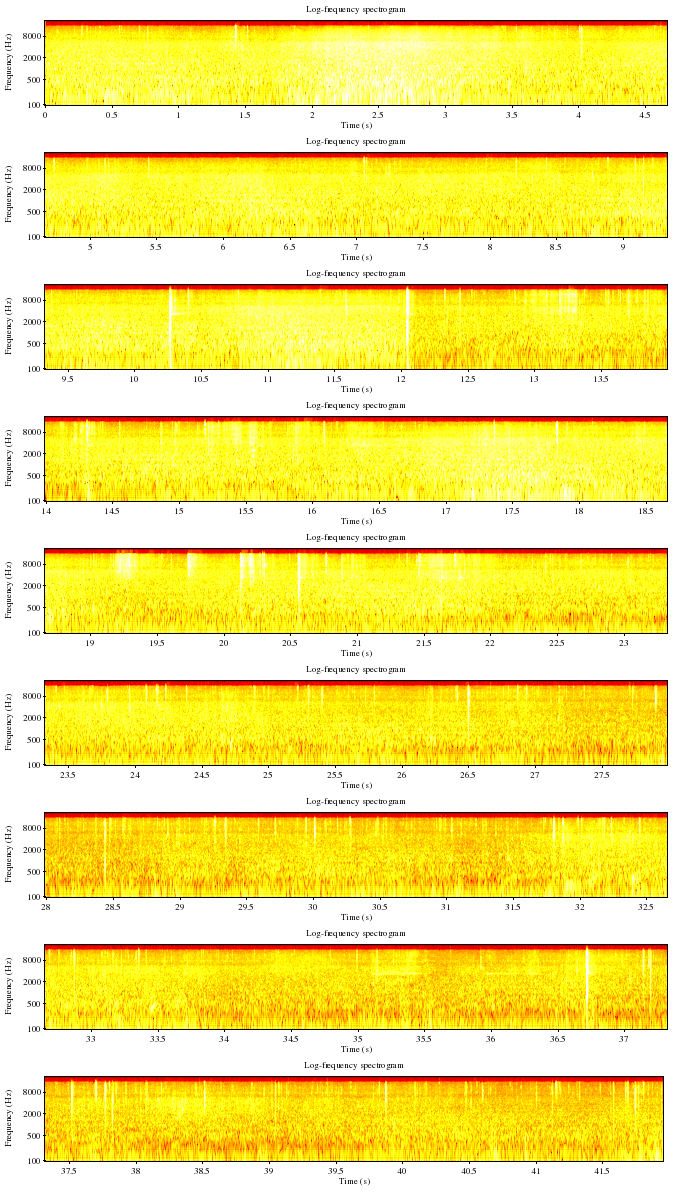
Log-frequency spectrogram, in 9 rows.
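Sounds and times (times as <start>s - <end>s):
small waves washing: 0.0s - 27.3s
wood fire crackling and popping: 0.1s - 41.9s.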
